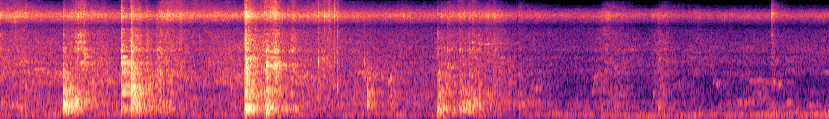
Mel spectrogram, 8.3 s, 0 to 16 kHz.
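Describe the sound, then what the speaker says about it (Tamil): Chicken frying in oil for biryani while being stirred: scattered scraping and clinking of a utensil against the pot in irregular bursts, fading to a soft sizzle toward the end. "ஒரு 2-3 நிமிஷம் இதை இப்படி ஆயிலே ஃப்ரை பண்ணி விடுவோம்"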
